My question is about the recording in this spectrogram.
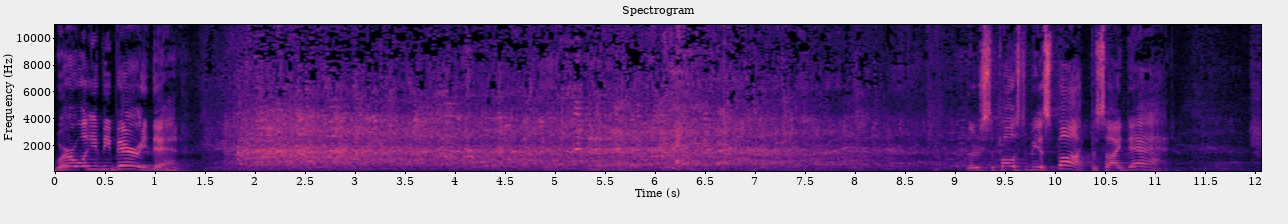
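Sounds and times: audience laughing: 1.5s - 10.0s, 11.2s - 12.0s.

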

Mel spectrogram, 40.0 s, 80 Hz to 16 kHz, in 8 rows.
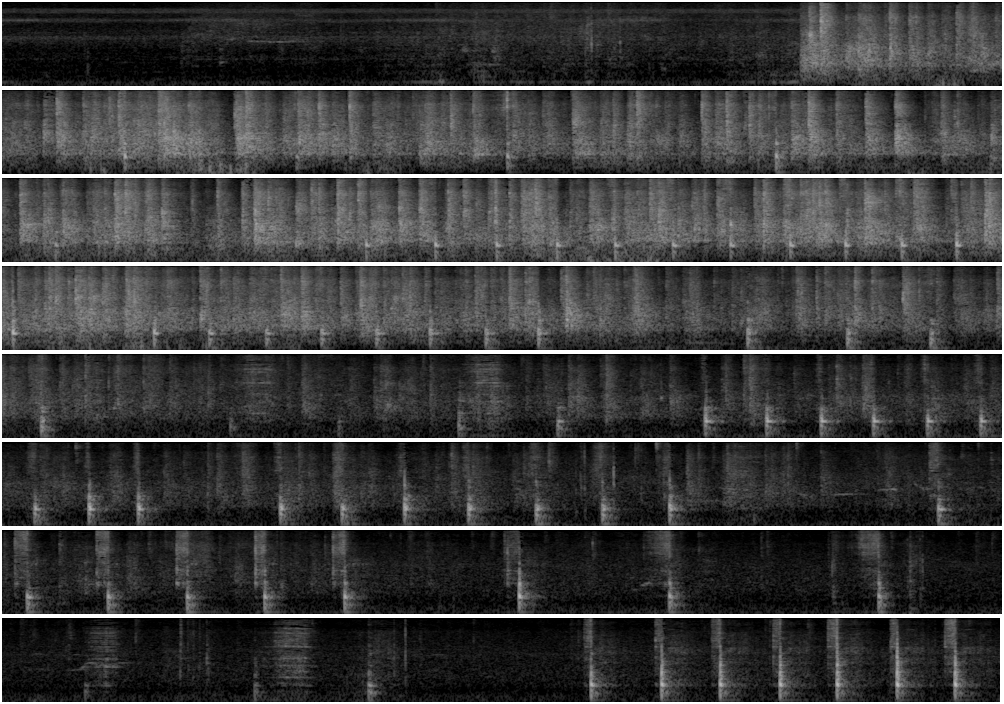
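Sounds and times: cleaver chopping on wooden block: 37.9s - 39.9s.

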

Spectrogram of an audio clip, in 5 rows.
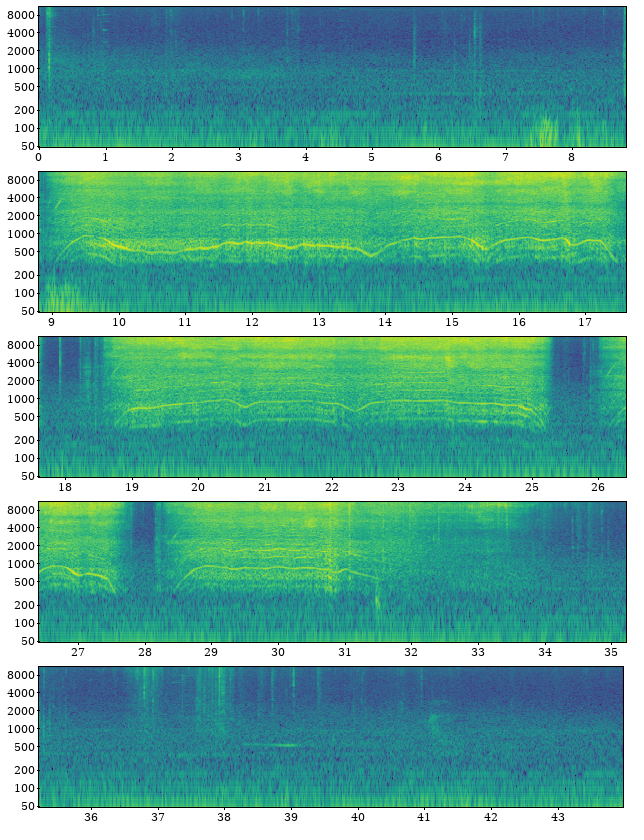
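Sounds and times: battery chainsaw cutting wood: 8.8s - 17.7s, 18.5s - 34.2s.

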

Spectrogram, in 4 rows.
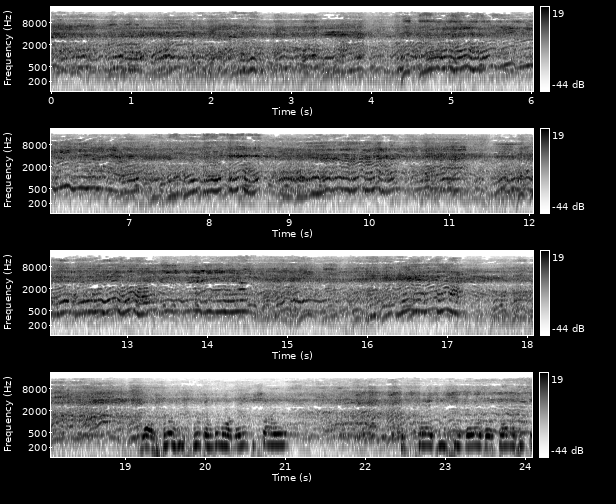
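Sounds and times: rc car engines whining: 0.0s - 24.0s.

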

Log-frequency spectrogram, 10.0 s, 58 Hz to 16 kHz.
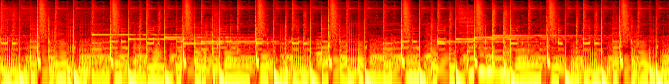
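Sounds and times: electronic music with heavy bass: 0.0s - 10.0s.

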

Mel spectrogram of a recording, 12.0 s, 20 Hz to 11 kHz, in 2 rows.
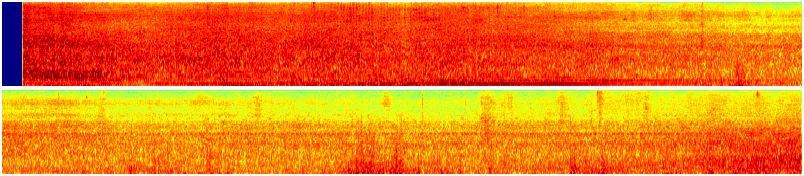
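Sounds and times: road noise: 0.2s - 12.0s
vehicle engine hum: 0.2s - 12.0s.

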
